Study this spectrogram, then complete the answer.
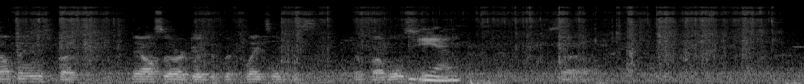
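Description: A plastic mailer bag crinkles in a man's hands.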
